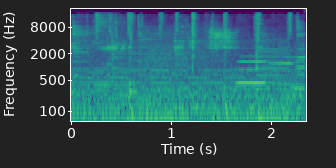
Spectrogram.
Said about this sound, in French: Une clim mal réglée.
